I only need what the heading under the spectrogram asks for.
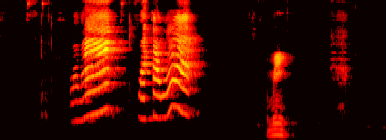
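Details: Talking Indian ringneck parakeet imitating mummy and papa: two drawn-out, warbling, squeaky word-like phrases with rising and falling pitch, followed by a short deep human utterance and a faint murmur.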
